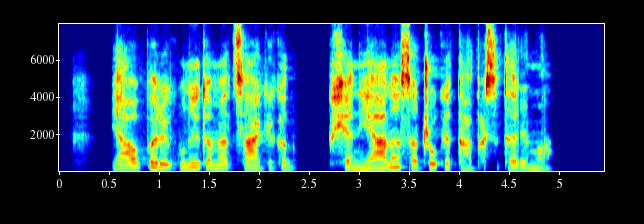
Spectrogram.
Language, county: Lithuanian, Panevėžys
